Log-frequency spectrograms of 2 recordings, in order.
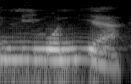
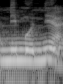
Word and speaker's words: pneumonia: are other words like pneumonia so in this word pneumonia dp is not articulated because it's not held even though it's clustering of consonant but the p is silent so the articulated consonant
